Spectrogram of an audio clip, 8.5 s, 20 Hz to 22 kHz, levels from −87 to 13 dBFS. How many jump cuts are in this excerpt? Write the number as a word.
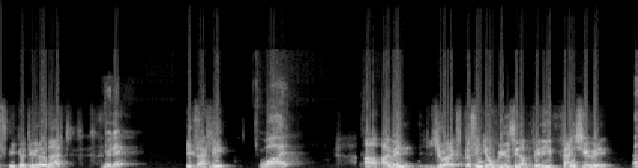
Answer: zero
